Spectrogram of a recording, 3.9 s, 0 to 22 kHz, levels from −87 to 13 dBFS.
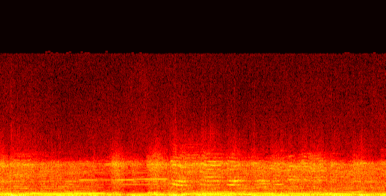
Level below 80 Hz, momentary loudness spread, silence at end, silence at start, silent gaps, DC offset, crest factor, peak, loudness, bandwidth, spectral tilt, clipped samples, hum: -32 dBFS; 3 LU; 0 s; 0 s; none; under 0.1%; 12 dB; 0 dBFS; -13 LUFS; 11 kHz; -7 dB/octave; under 0.1%; none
